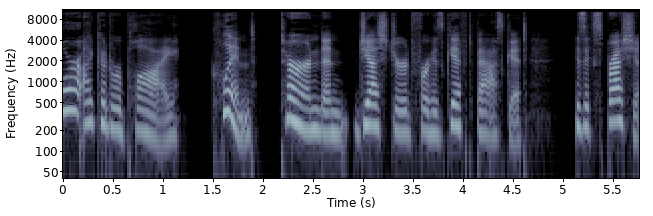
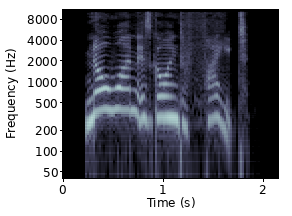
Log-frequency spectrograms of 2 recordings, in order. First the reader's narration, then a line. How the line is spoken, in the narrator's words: snapped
